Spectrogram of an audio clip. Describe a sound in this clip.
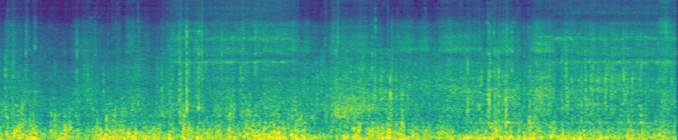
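A bike frame rattles and clatters over bumps.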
